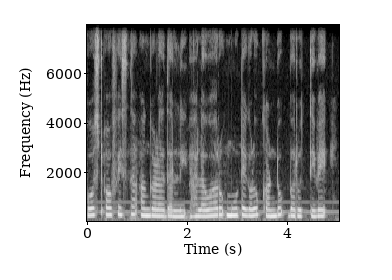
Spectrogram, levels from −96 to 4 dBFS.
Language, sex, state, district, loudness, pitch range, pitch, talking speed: Kannada, female, Karnataka, Bangalore, -11 LUFS, 250-285 Hz, 265 Hz, 95 wpm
